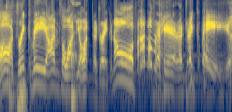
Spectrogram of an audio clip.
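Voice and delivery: put-on loud, swooping dwarvish accent, calling out. Voicing the alcohol in a dwarven bar: loud dwarven accent. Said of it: "speaks loudly and with a dwarven accent".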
